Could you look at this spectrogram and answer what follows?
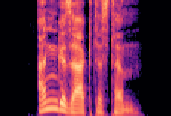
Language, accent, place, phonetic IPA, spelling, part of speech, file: German, Germany, Berlin, [ˈanɡəˌzaːktəstəm], angesagtestem, adjective, De-angesagtestem.ogg
- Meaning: strong dative masculine/neuter singular superlative degree of angesagt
